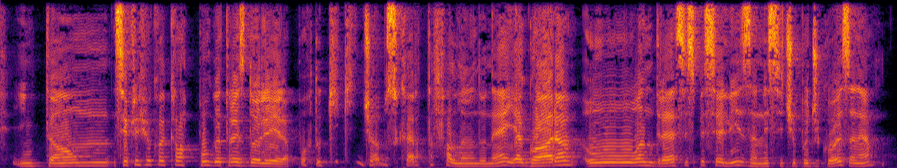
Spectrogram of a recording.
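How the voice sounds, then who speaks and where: Noticeable background noise behind a voice of ordinary pitch variation. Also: man, fairly high pitch for a man, moderate pace. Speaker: podcast host. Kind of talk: interview. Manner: casual.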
